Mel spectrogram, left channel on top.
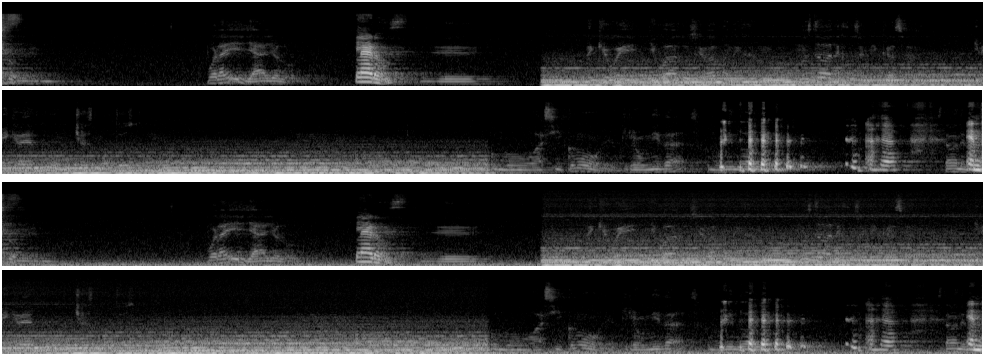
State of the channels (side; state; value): right; noise; rumble, 12 dB below the sound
